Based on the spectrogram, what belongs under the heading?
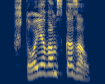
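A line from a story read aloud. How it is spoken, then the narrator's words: Sharp shout. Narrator (Russian): прикрикнул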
